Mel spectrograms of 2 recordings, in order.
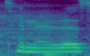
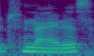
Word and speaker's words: tinnitus: very common to have tinnitus or tinnitus however you want to say it right associated with it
